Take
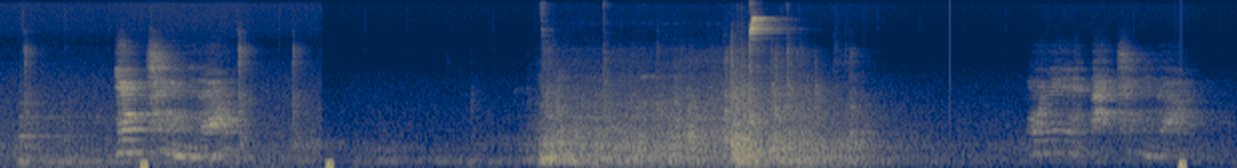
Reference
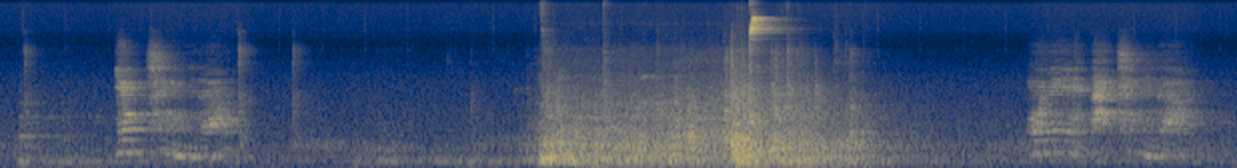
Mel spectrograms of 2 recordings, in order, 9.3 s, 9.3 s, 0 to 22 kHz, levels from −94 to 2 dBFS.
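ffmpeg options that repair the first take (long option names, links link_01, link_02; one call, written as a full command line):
ffmpeg -i in.wav -filter_complex "[0:a]adeclick=threshold=4,asplit=3[link_01][link_02][link_03];[link_01]afade=type=out:start_time=1.04:duration=0.02[link_04];[link_02]highpass=frequency=140:width=0.5412,highpass=frequency=140:width=1.3066,afade=type=in:start_time=1.04:duration=0.02,afade=type=out:start_time=1.16:duration=0.02[link_05];[link_03]afade=type=in:start_time=1.16:duration=0.02[link_06];[link_04][link_05][link_06]amix=inputs=3:normalize=0,asplit=3[link_07][link_08][link_09];[link_07]afade=type=out:start_time=2.43:duration=0.02[link_10];[link_08]highpass=frequency=140:width=0.5412,highpass=frequency=140:width=1.3066,afade=type=in:start_time=2.43:duration=0.02,afade=type=out:start_time=2.55:duration=0.02[link_11];[link_09]afade=type=in:start_time=2.55:duration=0.02[link_12];[link_10][link_11][link_12]amix=inputs=3:normalize=0,asplit=3[link_13][link_14][link_15];[link_13]afade=type=out:start_time=8.82:duration=0.02[link_16];[link_14]highpass=frequency=140:width=0.5412,highpass=frequency=140:width=1.3066,afade=type=in:start_time=8.82:duration=0.02,afade=type=out:start_time=8.94:duration=0.02[link_17];[link_15]afade=type=in:start_time=8.94:duration=0.02[link_18];[link_16][link_17][link_18]amix=inputs=3:normalize=0,asetnsamples=nb_out_samples=441:pad=0,asendcmd='2.41 volume volume 9dB',volume=0dB" out.wav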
